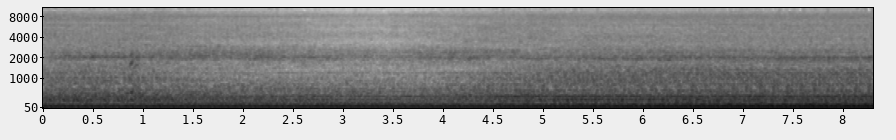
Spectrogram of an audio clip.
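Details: Diesel truck after sitting 11 years, cleared up: steady even low idle, smooth rumble, no knocks or misses; good oil pressure, airing up, airbags rising, some air leaks noted.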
